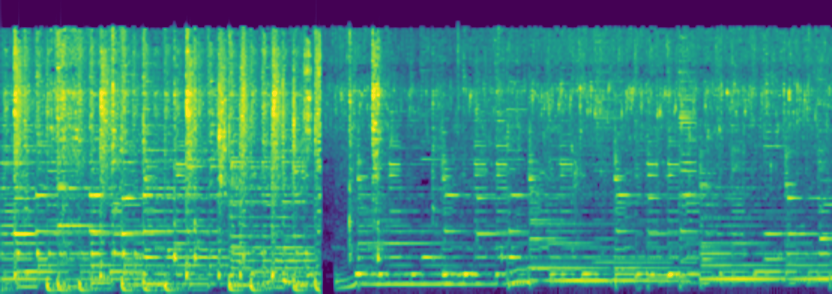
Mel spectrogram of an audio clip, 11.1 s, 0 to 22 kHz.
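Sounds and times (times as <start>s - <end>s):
background music: 0.0s - 11.0s
onions sizzling in hot oil: 0.0s - 11.0s.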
